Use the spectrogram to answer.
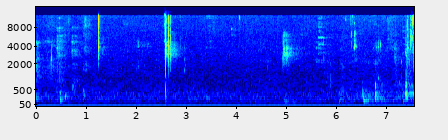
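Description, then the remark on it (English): Someone quietly sips water during a committee meeting: soft wet mouth sounds and swallows, with a few sharp little clicks scattered through otherwise hushed surroundings. No one speaks. “The project, I'm just going to take a sip of water.”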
